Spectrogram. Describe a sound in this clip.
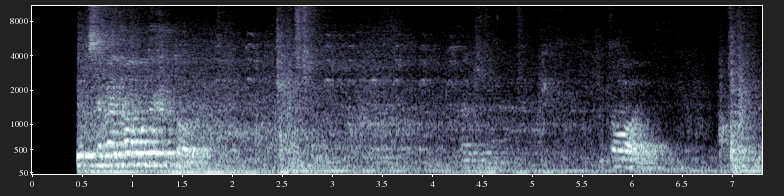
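A man speaks calmly in an echoing room.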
